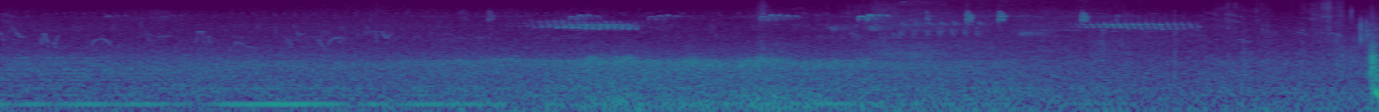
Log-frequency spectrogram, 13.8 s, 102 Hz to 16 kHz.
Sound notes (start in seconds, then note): 5.4 wind rustling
